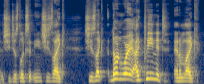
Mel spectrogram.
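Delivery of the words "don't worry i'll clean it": put-on very high, louder Jamaican accent; breezy reassurance in a Jamaican accent. Wife calmly telling the roommate not to worry, in a Jamaican accent. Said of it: "she was Jamaican, so she had an accent".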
